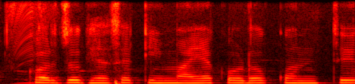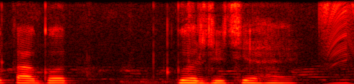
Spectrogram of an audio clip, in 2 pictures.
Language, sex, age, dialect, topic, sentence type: Marathi, female, 25-30, Varhadi, banking, question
